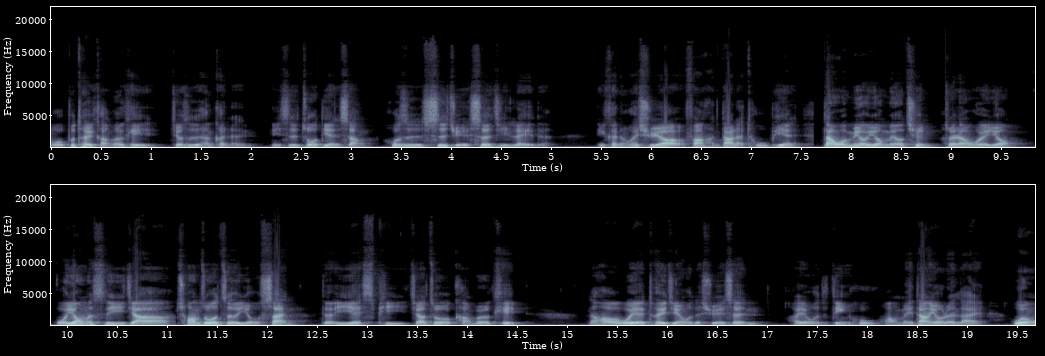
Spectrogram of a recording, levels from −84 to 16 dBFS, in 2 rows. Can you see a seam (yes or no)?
yes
